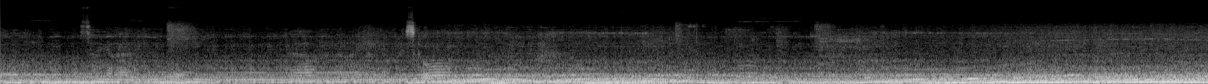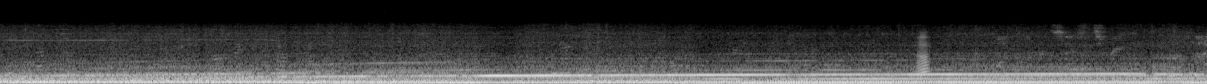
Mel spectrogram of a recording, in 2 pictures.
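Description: Cabin sound of a 2003 New Flyer D40LF diesel city bus under way: the engine's pitch rises and falls several times in the first ten seconds, then settles into a louder steady drone. In the second half a whine climbs slowly in pitch.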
